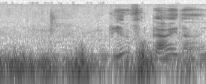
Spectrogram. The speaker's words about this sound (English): It was a pretty sunny day, really, really windy. Oh, sorry, the wind is just insane. Might just wait till this gust pass. Not ideal conditions, is it?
